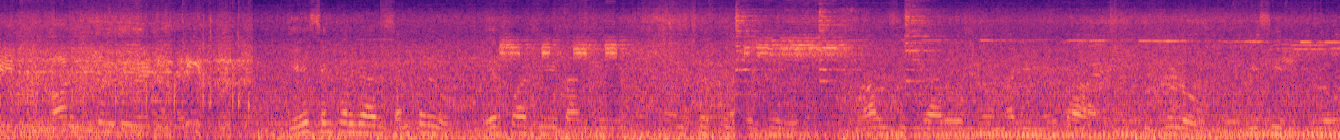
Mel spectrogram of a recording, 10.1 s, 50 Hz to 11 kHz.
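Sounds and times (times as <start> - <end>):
man speaking: 0.0 - 10.0
road traffic rumble: 0.0 - 10.0.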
